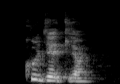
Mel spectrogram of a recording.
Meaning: a great feat, a great deed, a grand gesture
- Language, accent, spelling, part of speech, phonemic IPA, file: French, Canada, coup d'éclat, noun, /ku d‿e.kla/, LL-Q150 (fra)-coup d'éclat.wav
